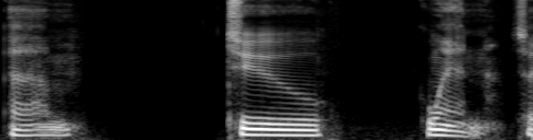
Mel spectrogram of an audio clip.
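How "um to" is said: ordinary talk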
